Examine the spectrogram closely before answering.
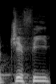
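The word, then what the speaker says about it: GIPHY: gonna get mine from giffy or jiffy depending on your preferred pronunciation comm and I'd recommend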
